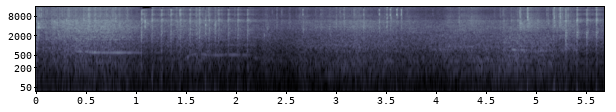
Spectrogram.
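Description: Airsoft guns firing in rapid full-auto bursts, a fast clatter of shots, with a short burst about a second in and another near the end.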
